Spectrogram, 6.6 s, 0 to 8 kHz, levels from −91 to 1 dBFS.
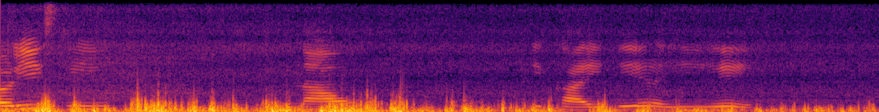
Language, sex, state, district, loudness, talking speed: Hindi, female, Madhya Pradesh, Dhar, -20 LUFS, 65 wpm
